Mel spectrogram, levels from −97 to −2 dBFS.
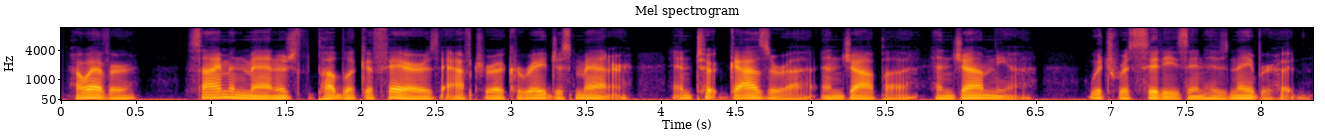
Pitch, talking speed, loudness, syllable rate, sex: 105 Hz, 165 wpm, -20 LUFS, 5.7 syllables/s, male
